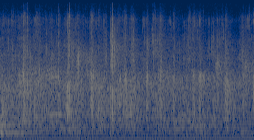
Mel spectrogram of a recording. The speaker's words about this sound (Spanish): Y si usted lo cree, dele palmas al Señor.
